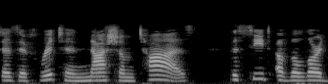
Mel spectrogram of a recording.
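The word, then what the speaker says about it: Knotacentinum Towers: place on and around Nat a sentinum Towers pronounced as if written nasham Tas the seat of the Lord nent pronounced as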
